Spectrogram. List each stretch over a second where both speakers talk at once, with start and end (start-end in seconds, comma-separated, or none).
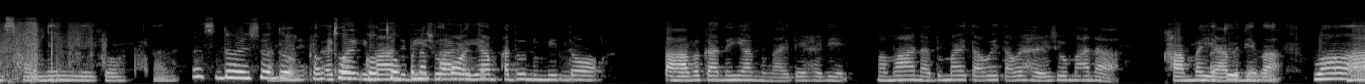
2.7-4.8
